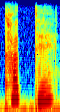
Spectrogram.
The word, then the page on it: katte: frage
